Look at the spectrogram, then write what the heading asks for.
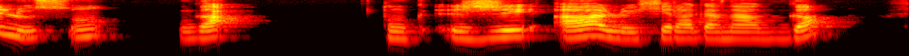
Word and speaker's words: が: En fait, le prononcer purement ga, donc comme, une gare en français, c'est pas une erreur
